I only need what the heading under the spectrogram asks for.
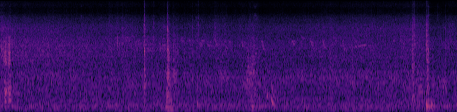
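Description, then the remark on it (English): Steady, even hiss of rain falling outside a pavilion, with a few sharp drips or taps standing out at irregular moments. No one speaks. “We're in a pavilion. It is raining, so...”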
